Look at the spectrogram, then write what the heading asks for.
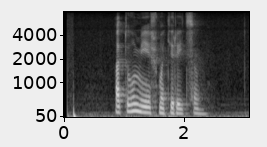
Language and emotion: Russian, neutral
